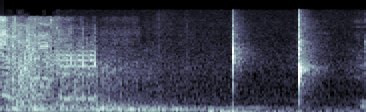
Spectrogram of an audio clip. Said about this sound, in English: Woohoo! Check that out applauding the guy. On, applauding the guy on Fiverr that put that together for us.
